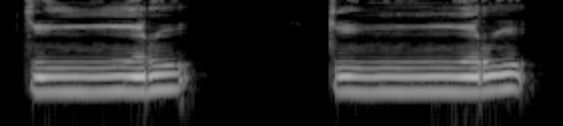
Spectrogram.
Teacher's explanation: त्वा पर वाव मद्दा है, इसलिए हम इसको 2 हरकत खींचकर पुर पढ़ेंगे, क्योंकि त्वा हुरूफ मुस्तालिया में से है। · इसके बाद रा पर हरकत है, इसको हम जल्दी पढ़ेंगे और इसको पुर पढ़ेंगे क्योंकि रा पर पेश की हरकत है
